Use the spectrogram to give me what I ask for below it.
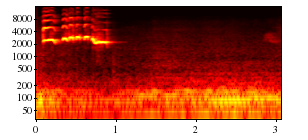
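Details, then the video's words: Orange-headed thrush, a sound for rousing birds to sing: a short, rich whistled phrase of four quick wavering notes, then near silence with only a low hum. "Suara Ini Bisa Membangkitkan Burung ANIS MERAH agar Jadi Gacor"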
